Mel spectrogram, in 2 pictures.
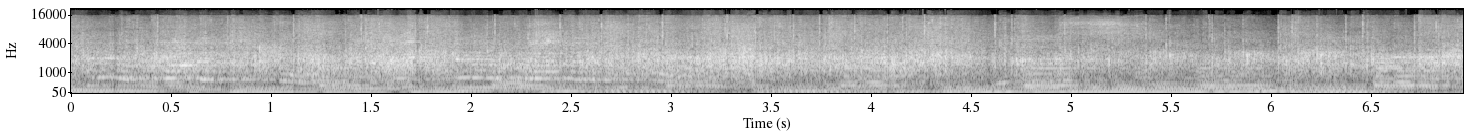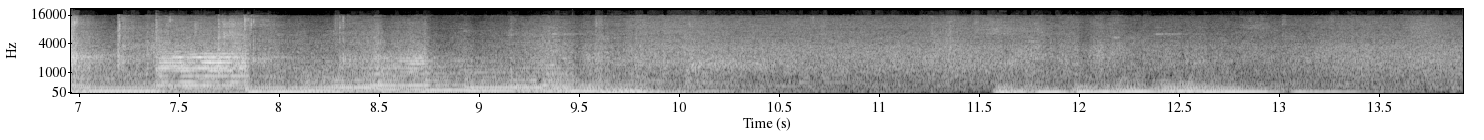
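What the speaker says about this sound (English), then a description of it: "May we put our hands together and give them another round of applause." Loud applause from a crowd at a women's day awards ceremony fills the space for about ten seconds, fades briefly, then a shorter burst of clapping returns.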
